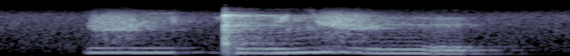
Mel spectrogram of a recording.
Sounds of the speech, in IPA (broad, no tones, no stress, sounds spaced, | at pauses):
v i ǃ ʏ lʲ v ʏ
